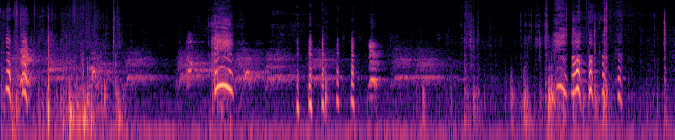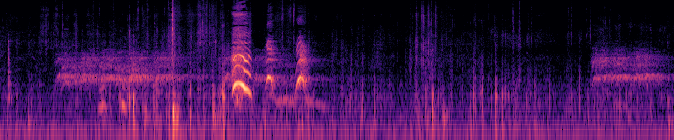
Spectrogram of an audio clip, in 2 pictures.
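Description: Mini goldendoodle puppies barking and yipping at play, in short clusters of high calls about three seconds in, around eight to nine seconds, and again around thirteen to fourteen seconds.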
